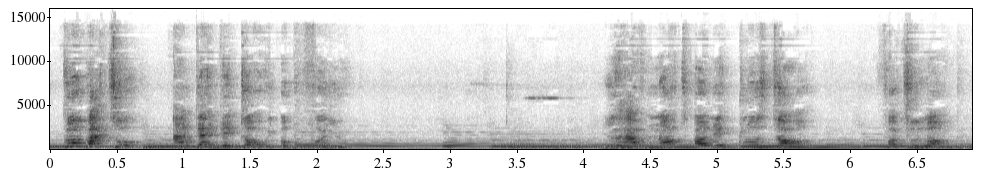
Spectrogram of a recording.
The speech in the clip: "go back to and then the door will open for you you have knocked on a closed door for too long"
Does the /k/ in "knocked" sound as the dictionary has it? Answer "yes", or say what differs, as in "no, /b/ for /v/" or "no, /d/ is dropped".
no, /k/ is dropped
